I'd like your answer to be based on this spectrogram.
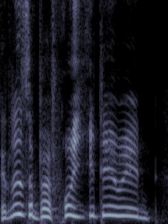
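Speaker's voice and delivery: high alarmed call across the garden; a mother calling her daughter's name; calling mum. Retold or imitated.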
